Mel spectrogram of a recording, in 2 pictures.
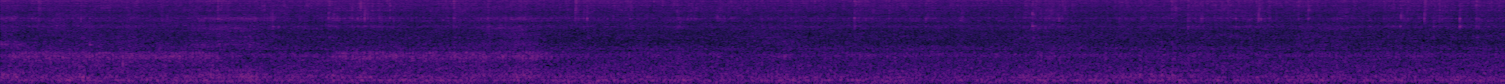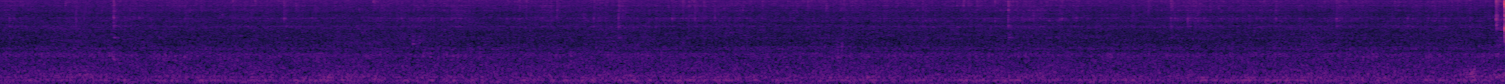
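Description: Faint, steady fizzing of calcium metal reacting with water, a steady release of small hydrogen bubbles, heard at the edge of near silence.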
